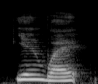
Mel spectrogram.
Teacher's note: So I hear that the wei is second tone.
